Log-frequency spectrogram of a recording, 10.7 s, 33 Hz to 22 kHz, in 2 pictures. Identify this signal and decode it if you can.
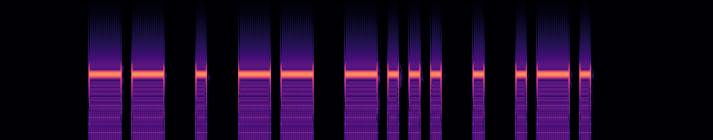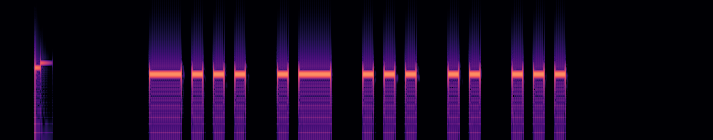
Morse code, heard as a keyed tone, about 15 wpm, 700 Hz. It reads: MEMBER BASIS
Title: Sets of 3 Words - New Word Drill - 15wpm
